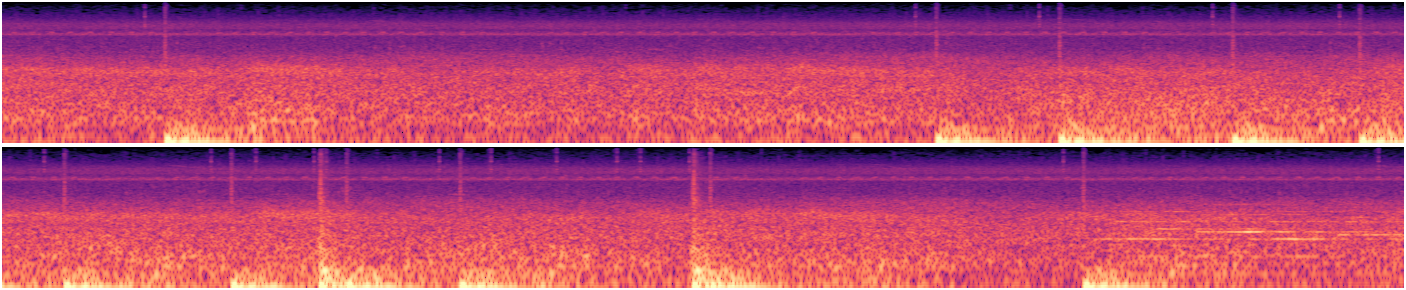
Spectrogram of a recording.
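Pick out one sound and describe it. Wind blows steadily.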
